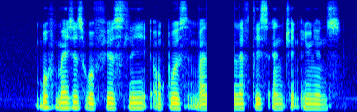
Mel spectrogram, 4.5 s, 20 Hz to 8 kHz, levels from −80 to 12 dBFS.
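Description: A playback stall interrupts this speech clip at 2.59 s, where the sound cuts to silence for about 0.34 s before resuming at 2.94 s. The likely cause is the player running short of buffered data, or its output thread being blocked, leaving nothing to send until it recovered. Time-compressed catch-up follows from 2.94 s to the end. The player trims its accumulated backlog by removing small slices and cross-fading the joins, so the speech runs about 1.1 times faster at unchanged pitch.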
